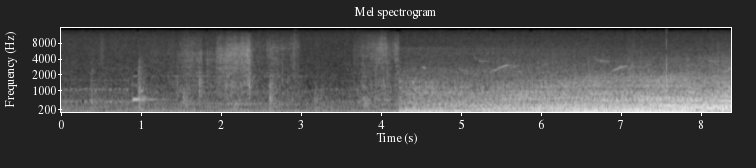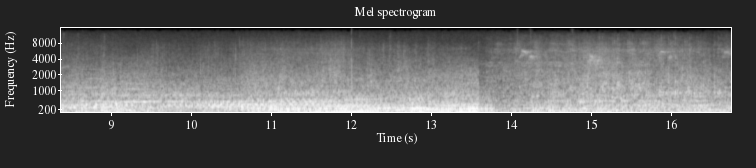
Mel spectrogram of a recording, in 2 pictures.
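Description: Engine of a vintage car driving along, cutting in suddenly about four seconds in and growing louder as it comes closer, with a sudden small drop near the end.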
